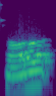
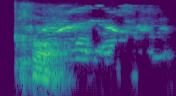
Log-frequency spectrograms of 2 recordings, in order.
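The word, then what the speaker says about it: כ: So with this one isn't cha, it's pronounced ka.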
